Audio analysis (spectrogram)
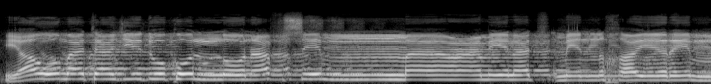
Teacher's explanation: ini mendengung tanwin bertemu dengan mim di kalimat yang berbeda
